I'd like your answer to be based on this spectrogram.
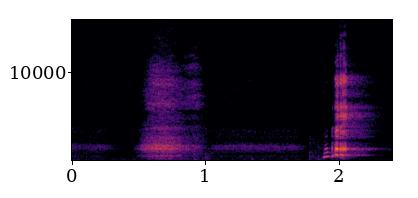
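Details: Two abrupt voiced hiccups about a second apart, each a sharp intake with a brief squeak, in an adult reacting after tasting Blair's Mega Death hot sauce.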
